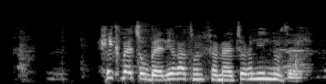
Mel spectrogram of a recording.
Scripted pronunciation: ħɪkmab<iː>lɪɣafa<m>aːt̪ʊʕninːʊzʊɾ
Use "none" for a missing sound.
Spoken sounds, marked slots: aː, m

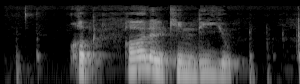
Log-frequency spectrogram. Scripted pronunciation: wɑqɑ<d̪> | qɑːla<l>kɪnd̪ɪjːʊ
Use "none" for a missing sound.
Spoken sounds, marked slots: d̪, l

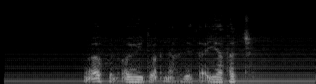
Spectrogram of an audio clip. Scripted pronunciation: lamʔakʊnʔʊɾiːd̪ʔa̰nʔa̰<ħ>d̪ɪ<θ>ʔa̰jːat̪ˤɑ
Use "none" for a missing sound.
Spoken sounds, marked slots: ħ, θ

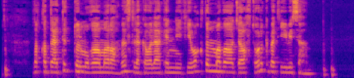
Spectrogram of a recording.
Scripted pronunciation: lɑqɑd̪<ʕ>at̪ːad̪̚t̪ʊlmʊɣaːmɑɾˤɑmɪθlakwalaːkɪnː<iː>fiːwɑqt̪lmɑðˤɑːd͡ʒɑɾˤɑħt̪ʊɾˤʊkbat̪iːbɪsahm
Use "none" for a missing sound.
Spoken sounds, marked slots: ʕ, iː

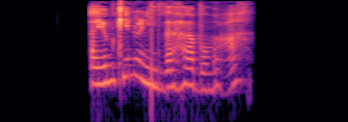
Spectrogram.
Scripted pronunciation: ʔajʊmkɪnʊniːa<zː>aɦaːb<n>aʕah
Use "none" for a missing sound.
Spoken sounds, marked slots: ðː, m

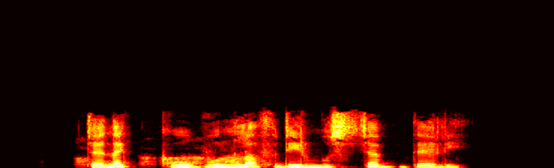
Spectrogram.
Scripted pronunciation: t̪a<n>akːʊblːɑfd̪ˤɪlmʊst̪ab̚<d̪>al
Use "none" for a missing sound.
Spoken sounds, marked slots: n, d̪

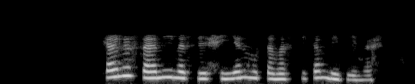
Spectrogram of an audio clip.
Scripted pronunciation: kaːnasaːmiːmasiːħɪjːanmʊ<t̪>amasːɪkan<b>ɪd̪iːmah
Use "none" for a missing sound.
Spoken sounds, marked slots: t̪, b

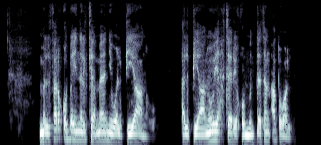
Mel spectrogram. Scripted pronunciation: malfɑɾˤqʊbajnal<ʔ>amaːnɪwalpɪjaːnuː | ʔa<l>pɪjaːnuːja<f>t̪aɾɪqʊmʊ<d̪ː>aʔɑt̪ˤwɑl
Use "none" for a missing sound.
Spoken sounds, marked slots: k, l, ħ, d̪ː

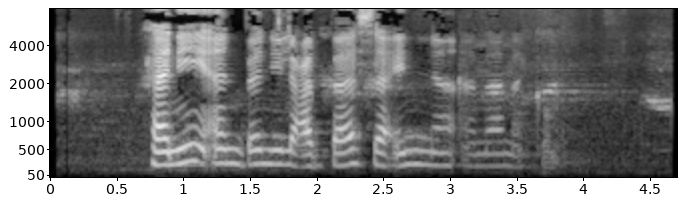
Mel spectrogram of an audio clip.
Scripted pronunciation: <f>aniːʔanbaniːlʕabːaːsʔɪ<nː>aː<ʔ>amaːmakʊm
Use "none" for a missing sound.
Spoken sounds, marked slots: h, nː, ʔ

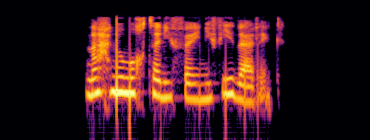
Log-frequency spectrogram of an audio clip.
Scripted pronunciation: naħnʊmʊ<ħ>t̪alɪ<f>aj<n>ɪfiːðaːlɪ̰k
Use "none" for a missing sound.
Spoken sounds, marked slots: x, f, n

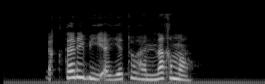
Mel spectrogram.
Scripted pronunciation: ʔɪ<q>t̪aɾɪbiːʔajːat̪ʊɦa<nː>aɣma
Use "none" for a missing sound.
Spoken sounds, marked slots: q, nː

